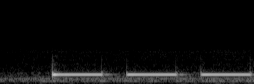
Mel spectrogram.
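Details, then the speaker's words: Apple eMac (about 2002) at power-on after its RAM pins, fouled by a spider, were cleaned with alcohol and the sticks reseated. Three clean, evenly spaced half-second mid-pitched beeps, the code for faulty RAM. "After that, I got 3 beeps, which is also an indicator of the RAM being faulty."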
